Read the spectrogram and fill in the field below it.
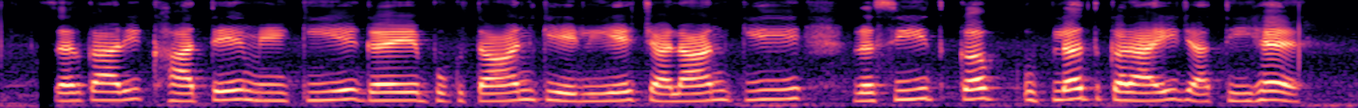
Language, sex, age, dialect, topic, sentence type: Hindi, female, 31-35, Hindustani Malvi Khadi Boli, banking, question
